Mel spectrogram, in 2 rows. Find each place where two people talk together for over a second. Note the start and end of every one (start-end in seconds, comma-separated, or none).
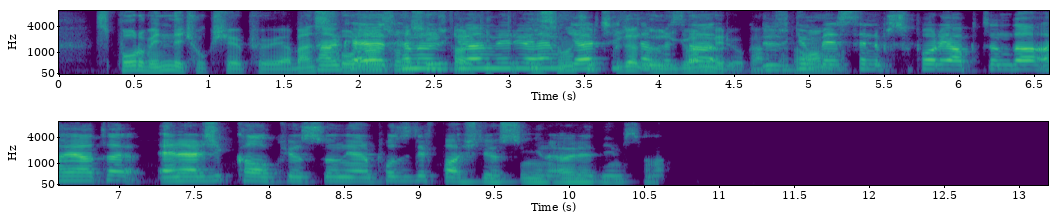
1.7-5.3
